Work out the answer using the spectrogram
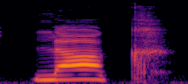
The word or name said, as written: lakh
